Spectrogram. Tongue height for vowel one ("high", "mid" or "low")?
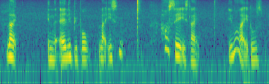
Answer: low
